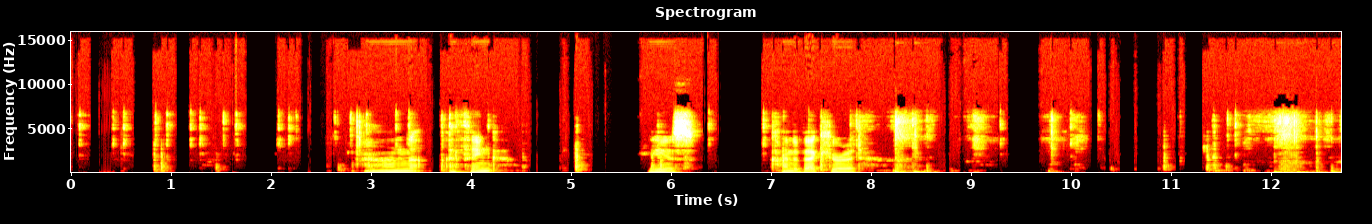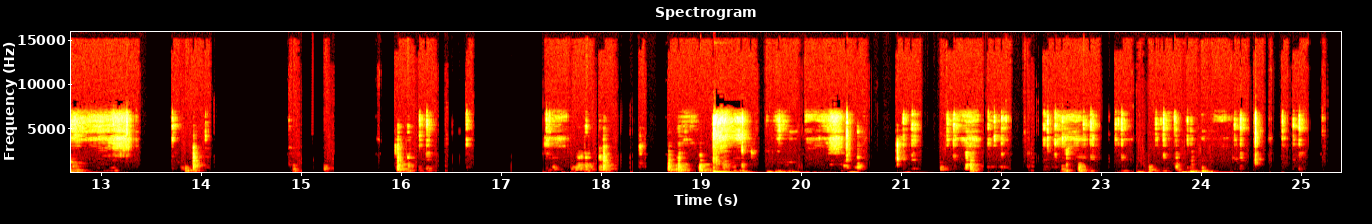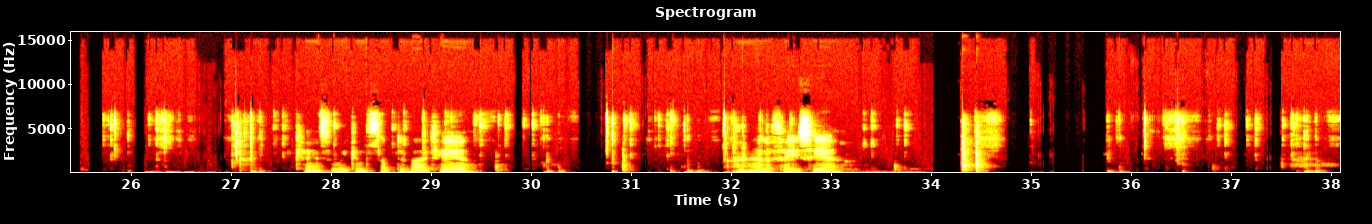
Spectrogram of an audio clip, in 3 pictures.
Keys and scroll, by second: 8.1 1, 12.3 1, 19.6 3, 26.9 shift+w, 35.6 e.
